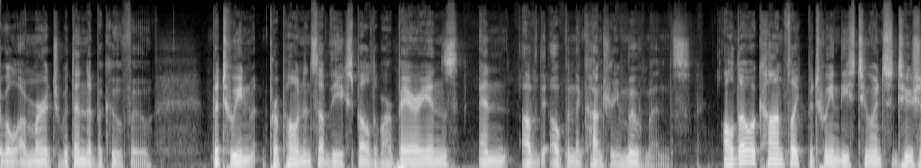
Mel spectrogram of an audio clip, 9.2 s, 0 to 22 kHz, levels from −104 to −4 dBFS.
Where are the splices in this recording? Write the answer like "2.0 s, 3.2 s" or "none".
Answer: 7.0 s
